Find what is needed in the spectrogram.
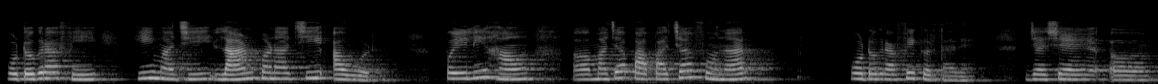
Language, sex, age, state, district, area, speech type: Goan Konkani, female, 18-30, Goa, Murmgao, rural, spontaneous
